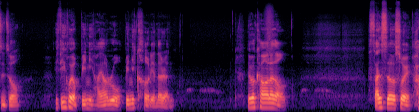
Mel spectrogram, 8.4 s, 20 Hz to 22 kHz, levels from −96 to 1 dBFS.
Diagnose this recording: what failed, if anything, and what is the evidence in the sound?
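The wireless microphone noise hit at 5.27 to 5.50 s is a quarter-second burst of static over the speech, from the analogue radio link fading as reflections cancel.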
